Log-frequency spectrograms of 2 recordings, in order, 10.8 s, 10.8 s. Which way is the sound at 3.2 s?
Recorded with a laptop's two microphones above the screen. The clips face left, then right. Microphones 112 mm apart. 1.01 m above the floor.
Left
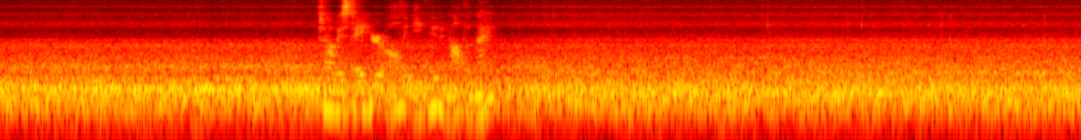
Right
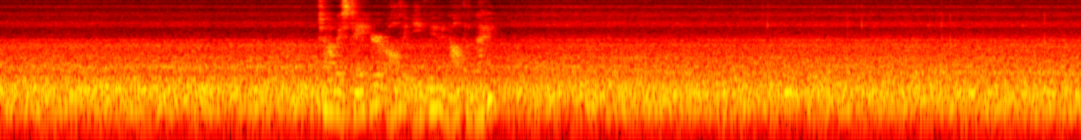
5° right (ahead or behind).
